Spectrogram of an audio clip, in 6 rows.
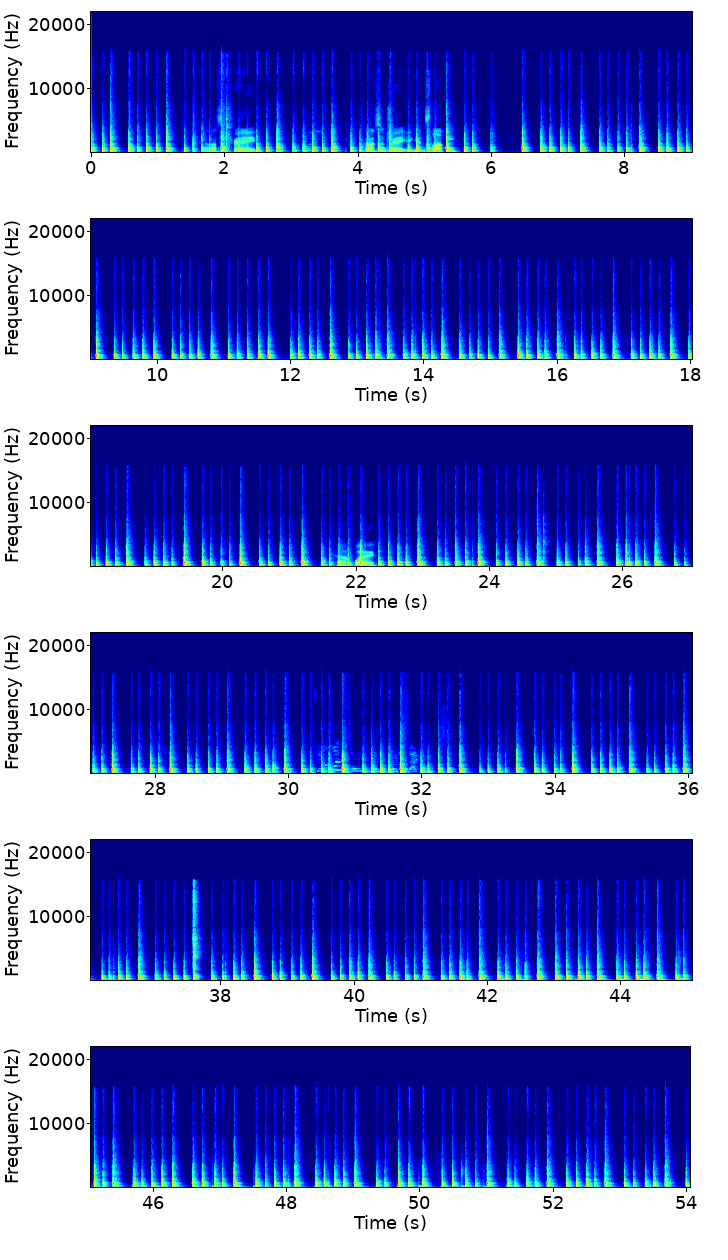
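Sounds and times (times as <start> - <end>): drumsticks on practice pad: 37.5 - 37.8.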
